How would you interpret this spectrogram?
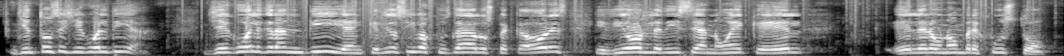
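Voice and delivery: fiery pulpit climax; preaching at full force. Acted. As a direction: proclaim the day of judgment to the congregation. Preacher builds to the judgment day.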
